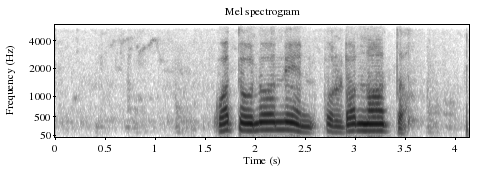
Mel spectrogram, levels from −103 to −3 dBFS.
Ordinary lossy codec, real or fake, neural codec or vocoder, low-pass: Opus, 16 kbps; fake; codec, 16 kHz, 16 kbps, FreqCodec, smaller model; 5.4 kHz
